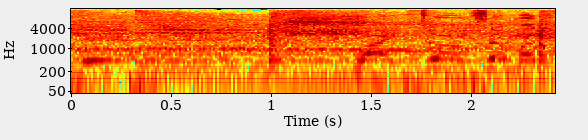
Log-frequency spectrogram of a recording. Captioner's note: cheering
